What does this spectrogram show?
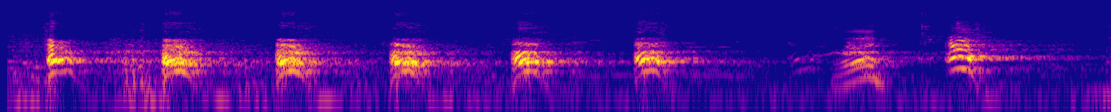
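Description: A Rottweiler puppy barks in sharp, fairly high bursts, roughly two each second.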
